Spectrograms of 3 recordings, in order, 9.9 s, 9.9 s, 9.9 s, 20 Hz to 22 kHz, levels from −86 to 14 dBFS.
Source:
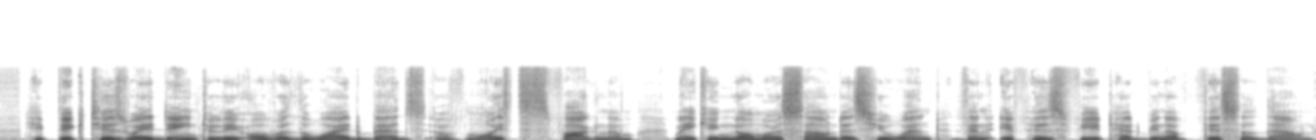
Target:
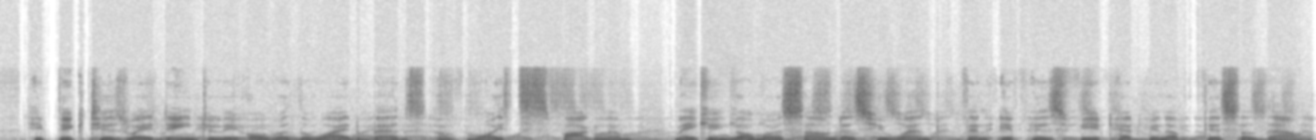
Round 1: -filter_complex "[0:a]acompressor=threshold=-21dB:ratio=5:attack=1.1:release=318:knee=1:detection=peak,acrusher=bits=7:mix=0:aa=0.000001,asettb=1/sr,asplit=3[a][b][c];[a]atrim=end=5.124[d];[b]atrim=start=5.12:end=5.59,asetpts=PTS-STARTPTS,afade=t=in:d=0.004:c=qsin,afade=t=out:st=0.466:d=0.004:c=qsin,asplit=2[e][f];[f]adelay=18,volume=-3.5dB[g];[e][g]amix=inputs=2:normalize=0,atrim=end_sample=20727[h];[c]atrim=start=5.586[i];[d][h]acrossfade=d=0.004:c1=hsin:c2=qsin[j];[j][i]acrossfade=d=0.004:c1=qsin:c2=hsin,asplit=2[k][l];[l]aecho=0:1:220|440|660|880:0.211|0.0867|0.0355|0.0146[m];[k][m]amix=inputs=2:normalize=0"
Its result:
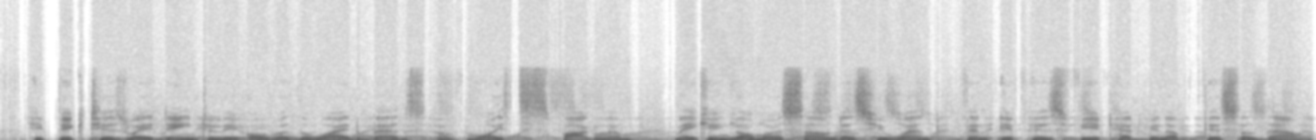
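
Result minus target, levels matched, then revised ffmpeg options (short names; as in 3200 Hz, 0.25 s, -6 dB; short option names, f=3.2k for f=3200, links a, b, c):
8000 Hz band -6.5 dB
-filter_complex "[0:a]acompressor=threshold=-21dB:ratio=5:attack=1.1:release=318:knee=1:detection=peak,highshelf=f=3.5k:g=9.5,acrusher=bits=7:mix=0:aa=0.000001,asettb=1/sr,asplit=3[a][b][c];[a]atrim=end=5.124[d];[b]atrim=start=5.12:end=5.59,asetpts=PTS-STARTPTS,afade=t=in:d=0.004:c=qsin,afade=t=out:st=0.466:d=0.004:c=qsin,asplit=2[e][f];[f]adelay=18,volume=-3.5dB[g];[e][g]amix=inputs=2:normalize=0,atrim=end_sample=20727[h];[c]atrim=start=5.586[i];[d][h]acrossfade=d=0.004:c1=hsin:c2=qsin[j];[j][i]acrossfade=d=0.004:c1=qsin:c2=hsin,asplit=2[k][l];[l]aecho=0:1:220|440|660|880:0.211|0.0867|0.0355|0.0146[m];[k][m]amix=inputs=2:normalize=0"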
